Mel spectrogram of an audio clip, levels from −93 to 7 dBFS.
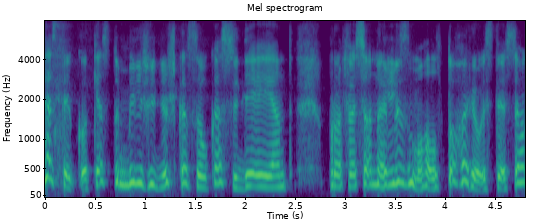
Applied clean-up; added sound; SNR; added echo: none; none; none; none.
